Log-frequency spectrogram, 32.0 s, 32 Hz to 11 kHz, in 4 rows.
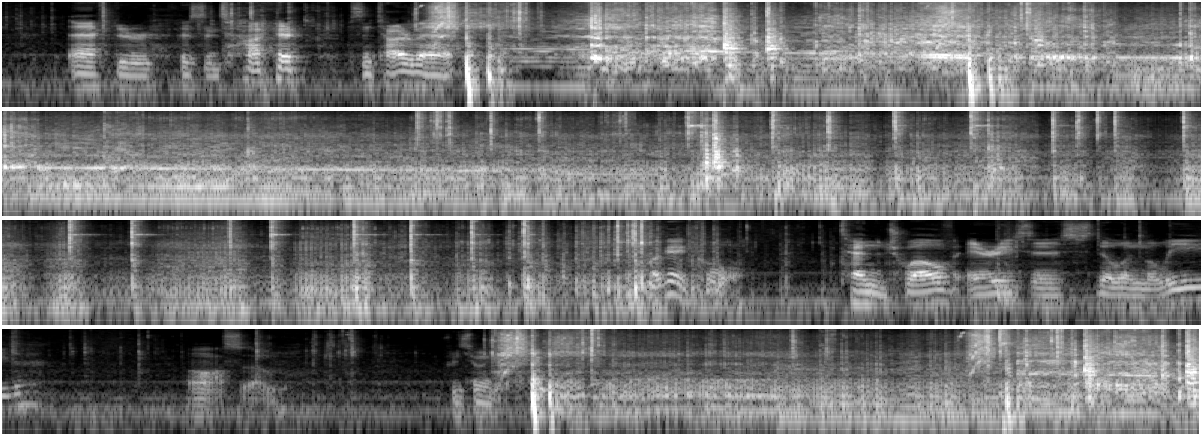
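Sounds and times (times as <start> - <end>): spinning tops clattering: 2.8 - 20.4, 27.3 - 31.9
spinning tops whirring: 2.8 - 20.5, 27.3 - 31.9
tops clicking and knocking: 2.9 - 20.4.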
